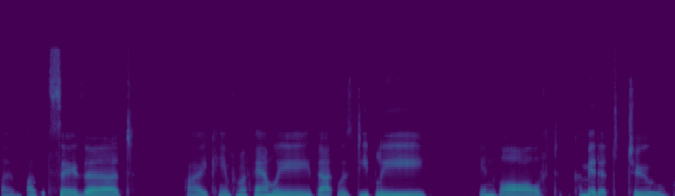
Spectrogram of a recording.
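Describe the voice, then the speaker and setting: A woman from Indonesia, a podcast host, giving thoughtful, measured interview answers with small restarts. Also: a bass voice, warm tone, smooth, no room sound, studio quality. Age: adult, came to the U.S. as a teenager.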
